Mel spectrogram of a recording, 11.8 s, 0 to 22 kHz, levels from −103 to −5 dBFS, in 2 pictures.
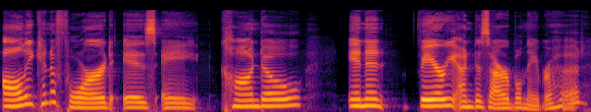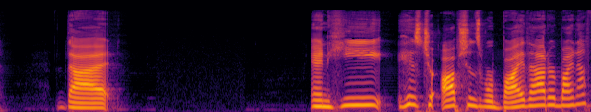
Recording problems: audio cutting out; at 7.5 s for 1 s

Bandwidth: 14.5 kHz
